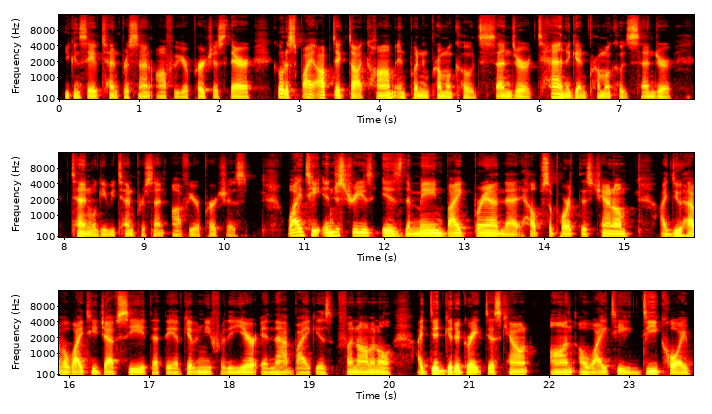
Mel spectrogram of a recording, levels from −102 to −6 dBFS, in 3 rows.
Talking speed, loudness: 180 wpm, -30 LUFS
